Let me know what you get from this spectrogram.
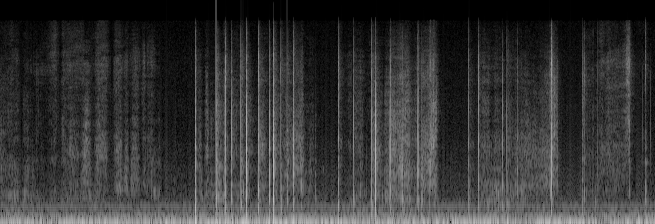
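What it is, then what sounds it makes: Cat toy blister pack scratched with nails. A cat toy in a small, hollow cardboard-and-plastic blister pack is held near the mic and rubbed and scratched with long nails. Soft scratchy rustling gives way to a run of sharp, crinkly clicks and scrapes with bright edges, over a steady low hum.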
